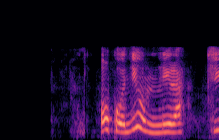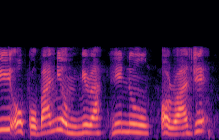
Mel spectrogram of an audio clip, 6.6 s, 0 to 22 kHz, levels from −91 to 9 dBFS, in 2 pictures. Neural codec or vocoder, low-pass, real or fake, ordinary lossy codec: codec, 16 kHz, 4.8 kbps, FACodec; 5.4 kHz; fake; AAC, 32 kbps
